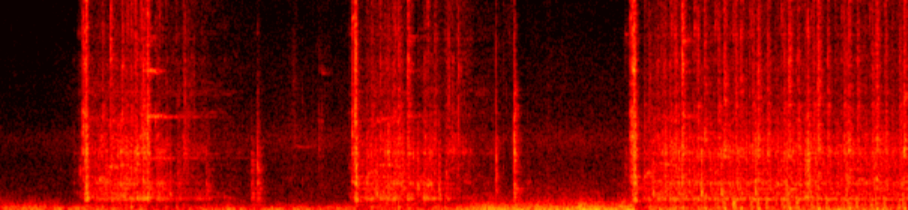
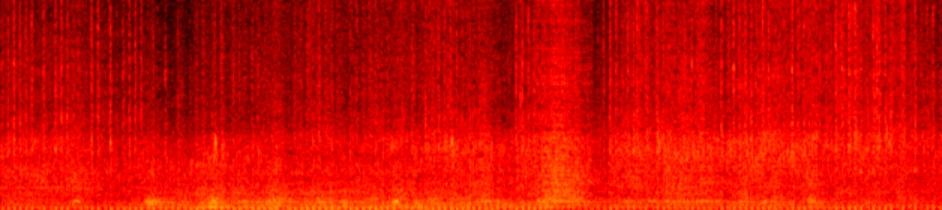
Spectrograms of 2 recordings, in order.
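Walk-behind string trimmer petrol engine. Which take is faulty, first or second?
second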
